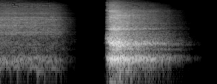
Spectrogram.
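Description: A slow, deep breath is taken close to the mic, first a soft airy inhale, then a short pause, then a louder, rushing exhale that fades out, with no talking.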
